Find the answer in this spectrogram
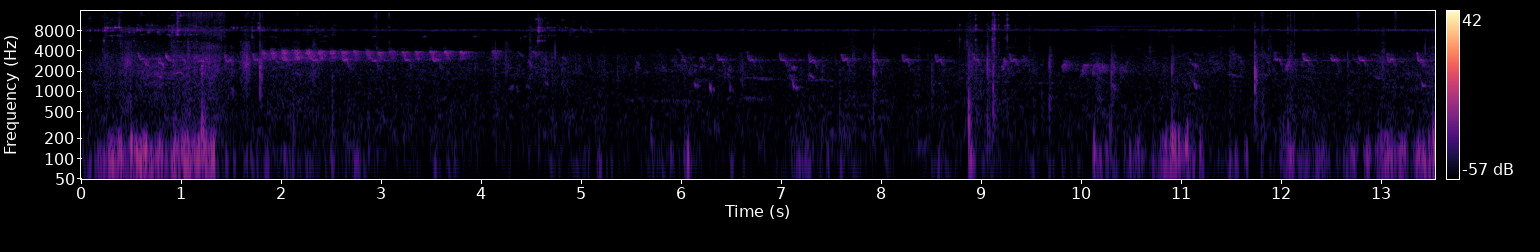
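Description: Faint bird chirping, with a rapid chirping trill about two seconds in and scattered single chirps after it. Low rumbling bumps come near the start and again near the end.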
